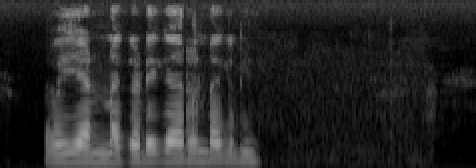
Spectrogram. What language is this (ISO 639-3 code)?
mal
